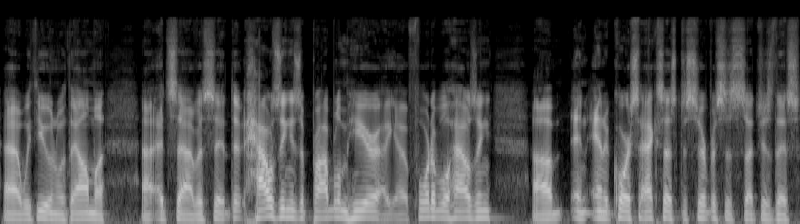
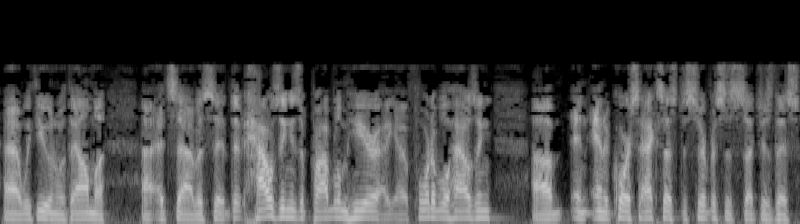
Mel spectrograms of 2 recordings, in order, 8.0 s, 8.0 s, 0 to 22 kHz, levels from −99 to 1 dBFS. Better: first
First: none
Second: garbled, watery; badly; nothing above 6.5 kHz

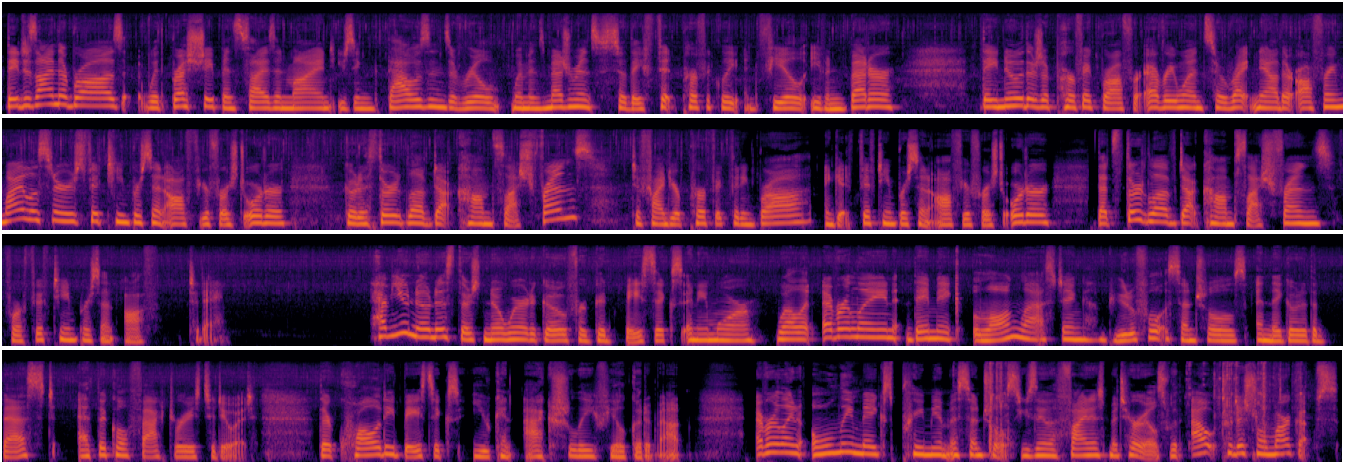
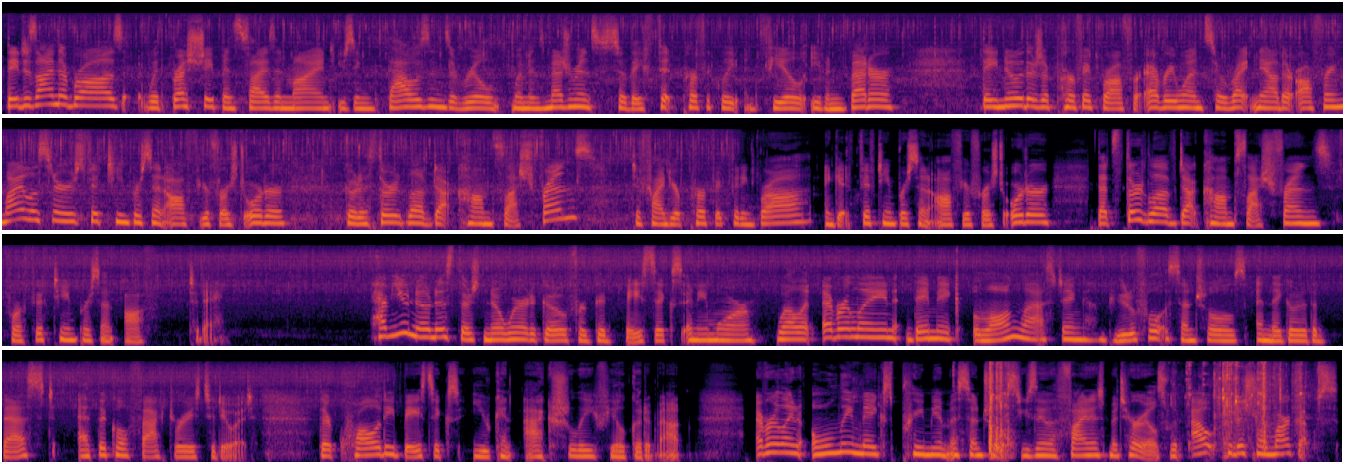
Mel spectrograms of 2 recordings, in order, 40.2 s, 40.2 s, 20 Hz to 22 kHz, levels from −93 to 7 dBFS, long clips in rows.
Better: first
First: household noises; faint; throughout; 20 dB below the speech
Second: household noises; loud; throughout; 9 dB below the speech

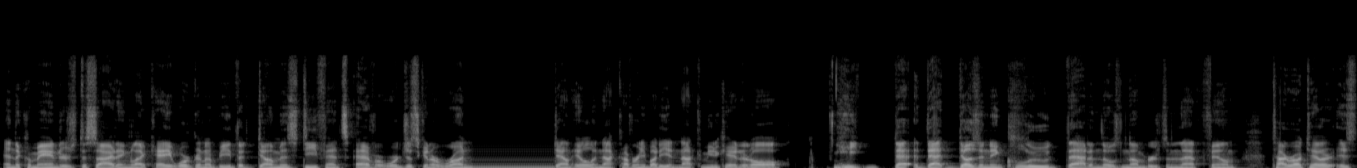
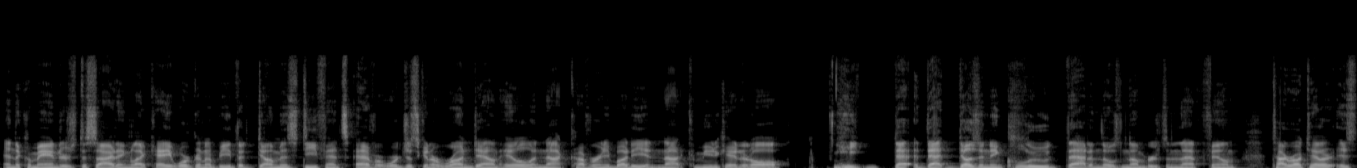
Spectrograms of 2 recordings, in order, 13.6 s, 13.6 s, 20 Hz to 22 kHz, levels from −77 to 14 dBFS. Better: second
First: audio freezing; at 4.5 s for 1 s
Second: none

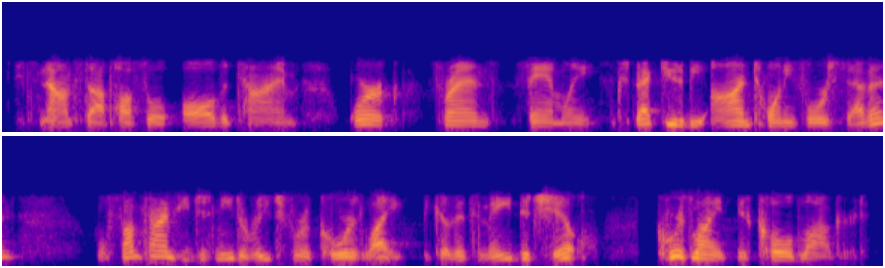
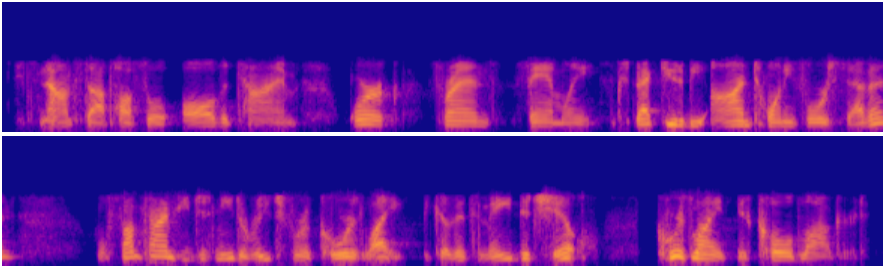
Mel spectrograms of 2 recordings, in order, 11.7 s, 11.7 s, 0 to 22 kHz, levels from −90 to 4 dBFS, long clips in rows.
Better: neither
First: phone-call audio; poor line; nothing above 3.5 kHz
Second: phone-call audio; poor line; nothing above 3.5 kHz

